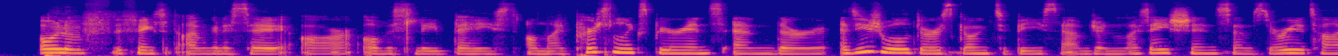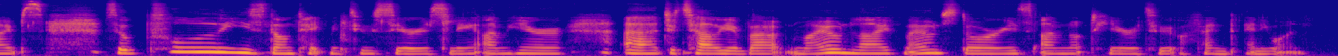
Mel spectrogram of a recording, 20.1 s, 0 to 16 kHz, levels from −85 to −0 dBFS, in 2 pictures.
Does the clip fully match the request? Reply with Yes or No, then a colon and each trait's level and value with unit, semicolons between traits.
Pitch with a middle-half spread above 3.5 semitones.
Yes: average, 4.0 semitones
